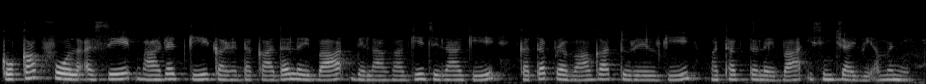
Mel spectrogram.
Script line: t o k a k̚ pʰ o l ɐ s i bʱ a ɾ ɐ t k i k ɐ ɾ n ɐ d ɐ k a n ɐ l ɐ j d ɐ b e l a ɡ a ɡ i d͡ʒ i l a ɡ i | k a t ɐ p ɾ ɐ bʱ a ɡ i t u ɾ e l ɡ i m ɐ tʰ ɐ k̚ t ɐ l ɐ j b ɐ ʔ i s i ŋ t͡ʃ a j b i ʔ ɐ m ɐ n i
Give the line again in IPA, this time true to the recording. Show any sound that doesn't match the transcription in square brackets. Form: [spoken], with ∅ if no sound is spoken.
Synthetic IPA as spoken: [k] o k a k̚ pʰ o l ɐ s i bʱ a ɾ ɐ t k i k ɐ ɾ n ɐ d ɐ k a [d] ɐ l ɐ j [b] ɐ b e l a ɡ a ɡ i d͡ʒ i l a ɡ i | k [ɐ] t ɐ p ɾ ɐ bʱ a ɡ [a] t u ɾ e l ɡ i m ɐ tʰ ɐ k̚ t ɐ l ɐ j b ɐ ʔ i s i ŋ t͡ʃ a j b i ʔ ɐ m ɐ n i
